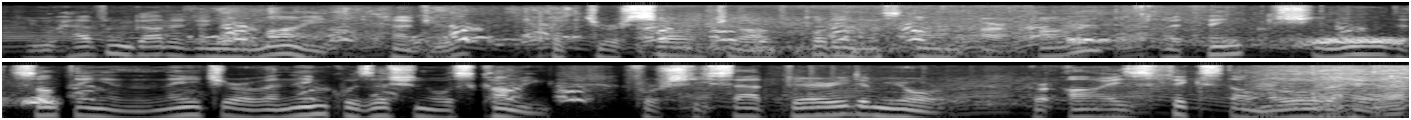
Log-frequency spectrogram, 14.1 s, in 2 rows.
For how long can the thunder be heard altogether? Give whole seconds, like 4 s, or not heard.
2 s.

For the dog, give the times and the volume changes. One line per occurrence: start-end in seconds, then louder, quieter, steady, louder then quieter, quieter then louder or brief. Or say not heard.
0.5-10.0 quieter.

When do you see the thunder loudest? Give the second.
4 s.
